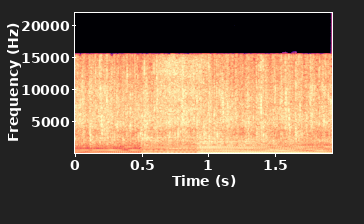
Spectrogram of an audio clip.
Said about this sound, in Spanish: Dale ese aplauso a nuestro papá.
